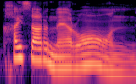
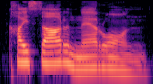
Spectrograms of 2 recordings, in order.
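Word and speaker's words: קיסר נרון: 그래서 이게 읽으면 카이사르 네론 이렇게 읽습니다. 히브리어로 네로 황제를 써보면 이렇습니다. 카이사르 왜 그러잖아요. 카이저. 영어로는 물론 시저라고 발음하지만 황제를 우리가 카이저라고 발음하지 않습니까?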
